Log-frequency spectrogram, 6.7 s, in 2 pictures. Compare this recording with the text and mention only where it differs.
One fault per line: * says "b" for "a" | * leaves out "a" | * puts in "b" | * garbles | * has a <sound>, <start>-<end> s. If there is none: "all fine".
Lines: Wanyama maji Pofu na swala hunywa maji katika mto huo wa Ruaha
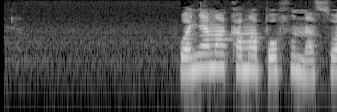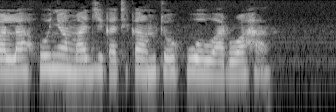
* says "kama" for "maji"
